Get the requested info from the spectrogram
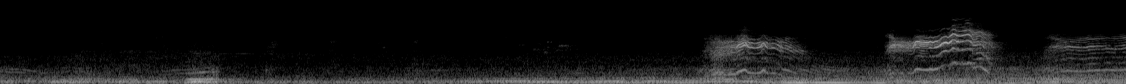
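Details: Kitten fighting another cat, with only the kitten making noise. After about seven seconds of low rumbling background, three loud, wavering, harmonic yowls rise and fall, the last one short and strained.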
